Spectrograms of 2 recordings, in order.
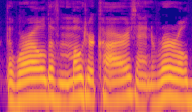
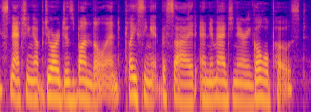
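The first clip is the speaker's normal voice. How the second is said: plain reading voice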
